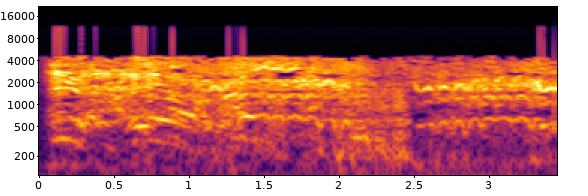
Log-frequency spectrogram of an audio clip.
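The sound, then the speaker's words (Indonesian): A horse neighs loudly, a long, shrill whinny that wavers and trails off over a few seconds, with faint background noise and no clear talking. “Ayo kalian semua. Naik ke atas kuda.”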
